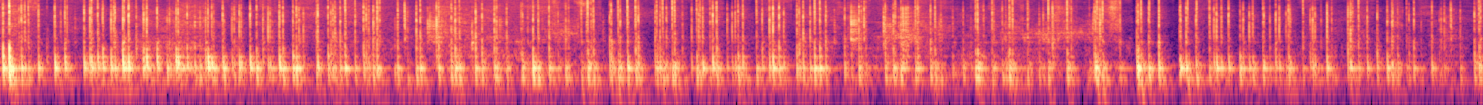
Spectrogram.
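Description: Long black nails tap, click and knock on a large, solid dark wood tabletop, using both fingertips and nail tips on the same table throughout. The result is a dense, steady stream of quick, dry clicks and soft knocks with a faint low-mid ring, continuing evenly for about ten seconds.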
